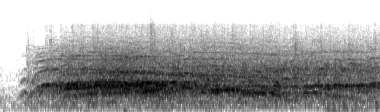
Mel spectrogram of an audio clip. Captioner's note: applause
